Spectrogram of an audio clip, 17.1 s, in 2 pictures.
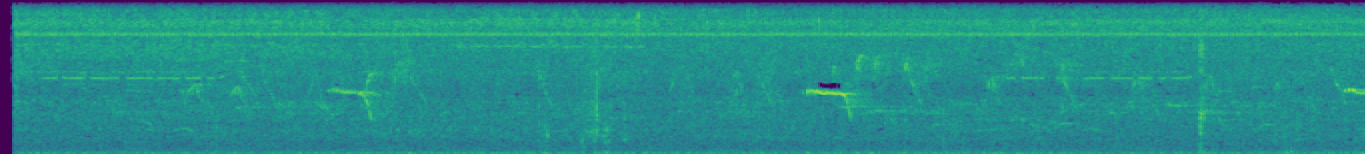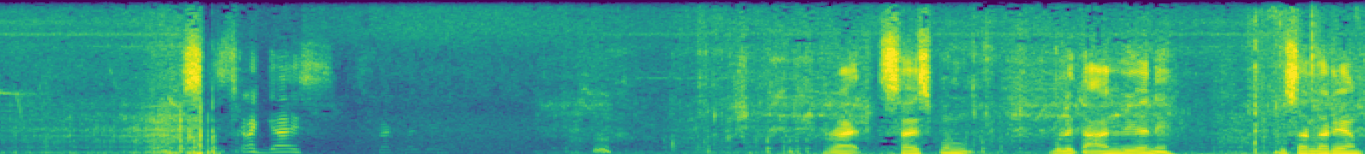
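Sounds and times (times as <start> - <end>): low background hum: 0.1 - 8.5.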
